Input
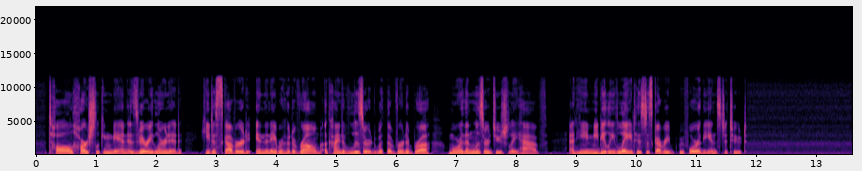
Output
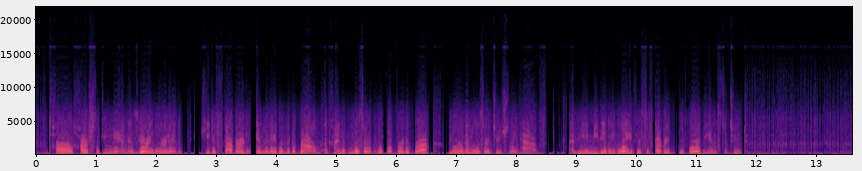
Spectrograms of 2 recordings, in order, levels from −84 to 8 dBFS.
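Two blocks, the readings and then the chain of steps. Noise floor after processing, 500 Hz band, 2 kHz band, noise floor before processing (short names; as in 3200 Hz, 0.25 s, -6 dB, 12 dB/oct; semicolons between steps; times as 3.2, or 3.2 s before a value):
-51 dBFS, -9.5 dB, -6.5 dB, -56 dBFS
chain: delta modulation 32 kbps, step -31 dBFS; half-wave rectifier; gain -3.5 dB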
